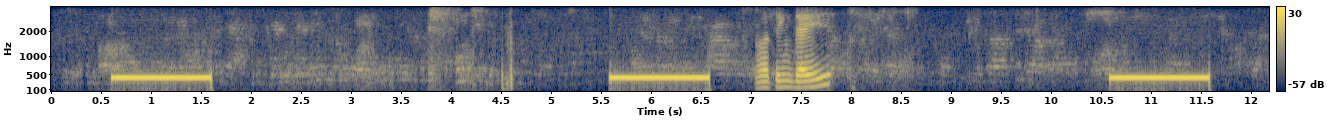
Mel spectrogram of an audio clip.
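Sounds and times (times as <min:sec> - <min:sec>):
telephone beeps as a call is placed: 0:00.6 - 0:01.6, 0:05.6 - 0:06.6, 0:10.6 - 0:11.6
speech: 0:07.1 - 0:07.9.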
